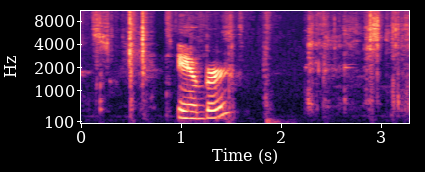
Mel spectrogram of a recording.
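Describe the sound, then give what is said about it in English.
Items are shuffled and rattled around in a container, a run of light clattering rustles, with a brief voiced sound from a person partway through. “Put it back in there, shuffle this up.”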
